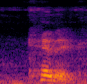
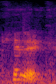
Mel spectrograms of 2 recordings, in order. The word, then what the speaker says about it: cynic: You might pronounce it kenic instead of cynic. Which which way do you pronounce the letter C? You know, it's if you look it up in in Greek, it's K. So it would be kynic.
